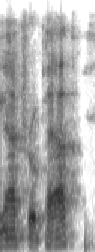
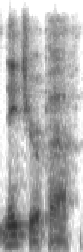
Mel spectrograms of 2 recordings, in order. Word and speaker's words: naturopath: Eli camp natura pathak doctor I got corrected last week I was always saying naturopath and she corrected me and said the proper pronunciation is nature path is that correct yes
